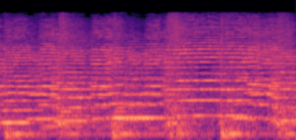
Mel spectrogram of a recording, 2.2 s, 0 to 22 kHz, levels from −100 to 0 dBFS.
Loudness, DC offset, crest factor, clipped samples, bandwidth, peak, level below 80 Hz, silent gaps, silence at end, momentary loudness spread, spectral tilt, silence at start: -23 LUFS; under 0.1%; 12 dB; under 0.1%; 16 kHz; -12 dBFS; -48 dBFS; none; 0 s; 1 LU; -3 dB/octave; 0 s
